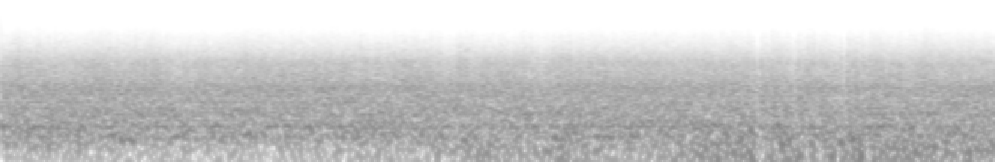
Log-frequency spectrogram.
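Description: Broken ice grinds and crackles against a boat's hull.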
